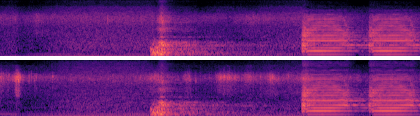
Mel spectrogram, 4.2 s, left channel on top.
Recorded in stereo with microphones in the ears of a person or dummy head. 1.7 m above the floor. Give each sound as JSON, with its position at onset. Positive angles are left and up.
{"t": 1.5, "sound": "a whoosh", "side_deg": 5, "distance_m": 0.9}
{"t": 3.0, "sound": "an alarm", "side_deg": -5, "distance_m": 0.7}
